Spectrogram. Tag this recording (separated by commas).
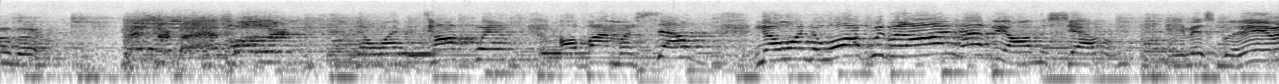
Music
